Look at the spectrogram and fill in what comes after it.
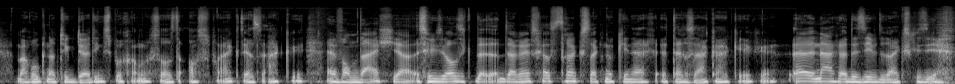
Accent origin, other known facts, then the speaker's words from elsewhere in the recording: Shkodër, Shkodër County, Albania; now in Ghent, Belgium; ik kom uit Skodra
